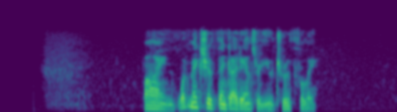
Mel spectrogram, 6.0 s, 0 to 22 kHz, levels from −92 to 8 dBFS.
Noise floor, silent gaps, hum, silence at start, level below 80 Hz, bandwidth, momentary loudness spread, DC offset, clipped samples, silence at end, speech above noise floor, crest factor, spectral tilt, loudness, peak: -75 dBFS; none; none; 2.15 s; -60 dBFS; 7.8 kHz; 11 LU; under 0.1%; under 0.1%; 1.25 s; 58 dB; 18 dB; -5 dB/octave; -18 LUFS; -2 dBFS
